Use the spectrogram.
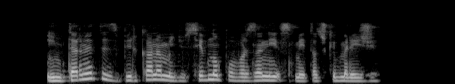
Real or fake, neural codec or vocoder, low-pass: real; none; 7.2 kHz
